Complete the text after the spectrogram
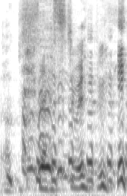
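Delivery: laughing. Real, not acted. Laughing retort.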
